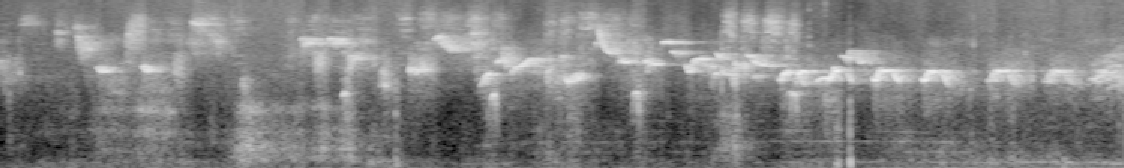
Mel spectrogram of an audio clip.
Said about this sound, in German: Es nervt im Augenblick wirklich nur die Amsel, so wirklich. Und die Meise mal ganz kurz zwischendurch.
